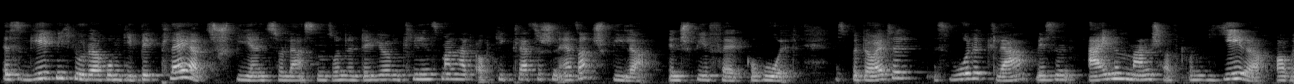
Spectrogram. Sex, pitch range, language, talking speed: female, 195-235 Hz, German, 160 wpm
